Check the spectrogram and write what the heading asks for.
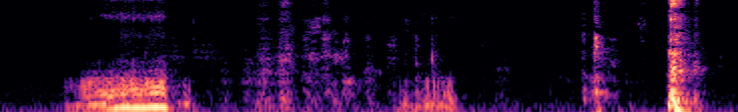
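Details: Cockapoo puppy snoring while napping.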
